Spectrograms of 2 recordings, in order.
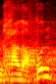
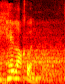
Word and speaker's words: hilaqun: Umar radallahuasahaihi was hikri Perhatikan cara bacanya bukan halaqun tapi hilaqun ya kalau halaq itu punya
